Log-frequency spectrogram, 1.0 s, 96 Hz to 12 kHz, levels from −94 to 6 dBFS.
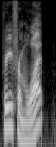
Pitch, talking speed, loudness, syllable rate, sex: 150 Hz, 190 wpm, -18 LUFS, 4.1 syllables/s, male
